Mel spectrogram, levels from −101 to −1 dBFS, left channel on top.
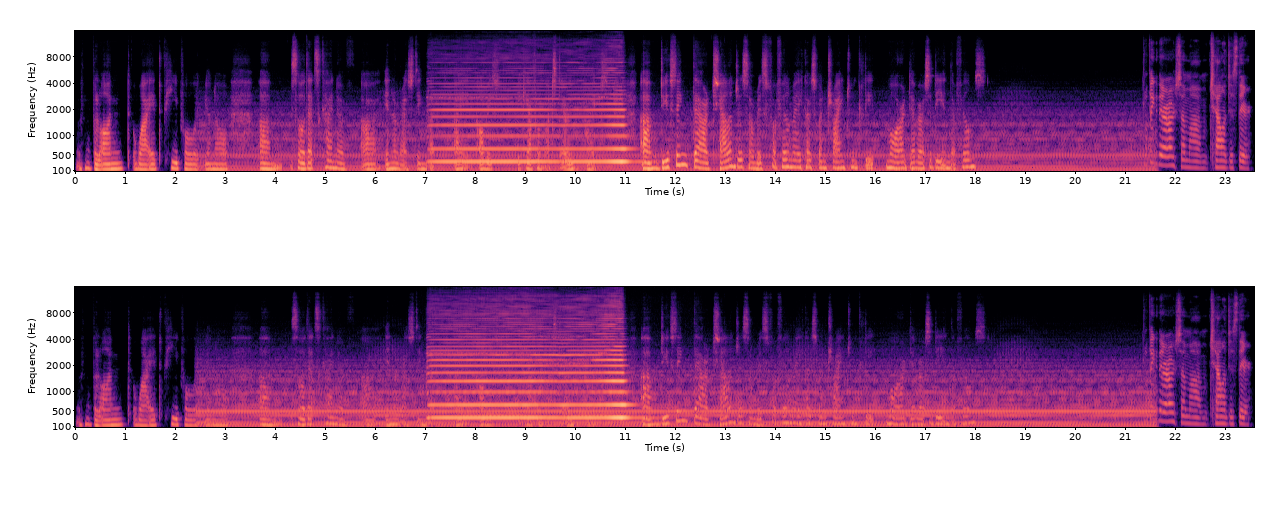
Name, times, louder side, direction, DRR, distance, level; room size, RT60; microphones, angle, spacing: voice 1, 0.0-5.4 5.7-7.2 7.5-8.5 8.8-18.2, left 7 dB, 85° left, 0.3 m, -28 dB
sound 1, 2.4-21.6, right 5 dB, 90° right, 0.7 m, -35 dB
Bowed string instrument, 7.0-11.6, right 3 dB, 55° right, 0.5 m, -20 dB
voice 2, 21.4-23.5, left 2 dB, 15° left, 0.5 m, -35 dB
2.3 x 2.1 x 3.8 m
head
